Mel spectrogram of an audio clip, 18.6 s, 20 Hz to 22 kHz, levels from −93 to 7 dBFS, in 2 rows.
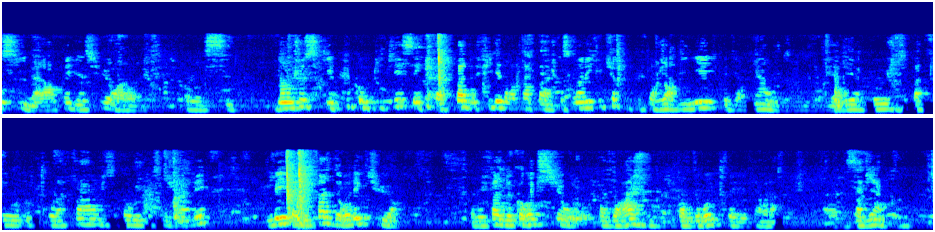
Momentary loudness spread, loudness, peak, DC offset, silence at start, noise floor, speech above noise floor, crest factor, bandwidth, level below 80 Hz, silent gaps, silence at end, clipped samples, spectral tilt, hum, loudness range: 16 LU; -37 LUFS; -10 dBFS; under 0.1%; 0 s; -62 dBFS; 25 dB; 28 dB; 8 kHz; -88 dBFS; none; 0 s; under 0.1%; -4 dB/octave; none; 8 LU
